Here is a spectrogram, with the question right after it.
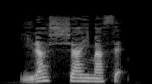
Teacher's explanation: You stop your breath for one beat after ら。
